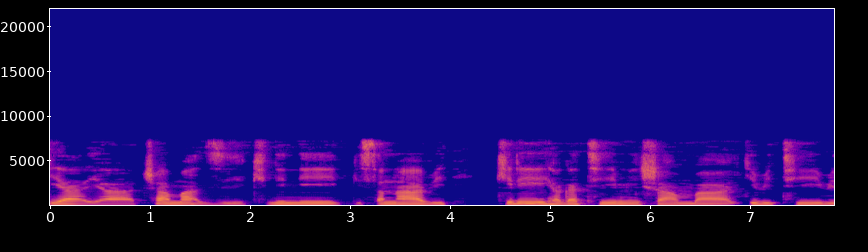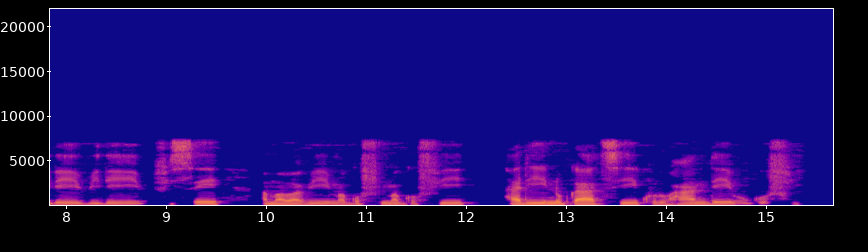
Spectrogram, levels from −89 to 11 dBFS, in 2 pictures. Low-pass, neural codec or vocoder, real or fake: 7.2 kHz; none; real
